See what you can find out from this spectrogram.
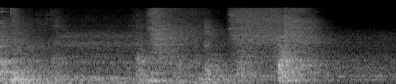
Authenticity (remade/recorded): recorded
